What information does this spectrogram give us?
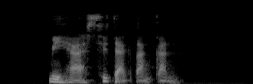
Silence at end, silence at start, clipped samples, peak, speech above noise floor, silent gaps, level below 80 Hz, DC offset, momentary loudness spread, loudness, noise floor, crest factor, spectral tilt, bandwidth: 0.75 s; 0.5 s; under 0.1%; -14 dBFS; 38 dB; none; -58 dBFS; under 0.1%; 8 LU; -35 LUFS; -73 dBFS; 24 dB; -4 dB/octave; 11.5 kHz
